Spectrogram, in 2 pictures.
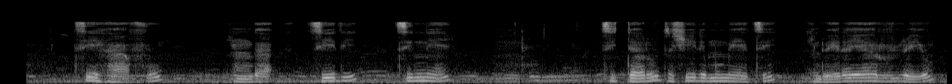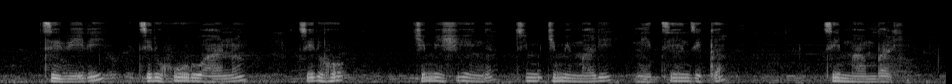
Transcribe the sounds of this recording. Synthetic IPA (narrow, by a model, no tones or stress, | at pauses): t͡siɦafu | ŋɡat͡siɾit͡sine | t͡sitaɾut͡siʃiɾemume̞ːt͡siː | ndwe̞ːɾajaɾuɾiɾejo̞ | t͡siβiɾit͡siɾixulwaːna | t͡siɾiho̞ | t͡ʃimiʃiːŋɡat͡ʃimimalinit͡siːnzika | t͡simaːmbali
